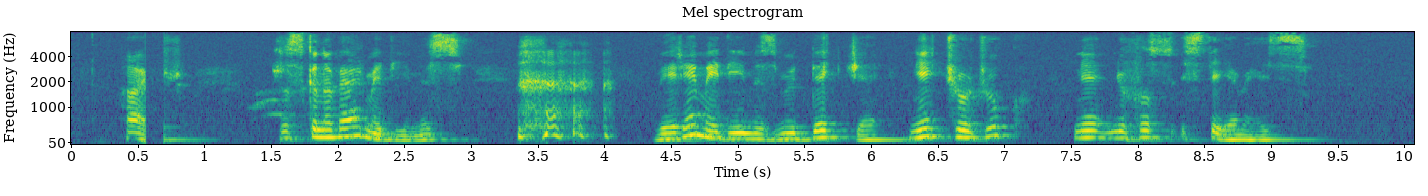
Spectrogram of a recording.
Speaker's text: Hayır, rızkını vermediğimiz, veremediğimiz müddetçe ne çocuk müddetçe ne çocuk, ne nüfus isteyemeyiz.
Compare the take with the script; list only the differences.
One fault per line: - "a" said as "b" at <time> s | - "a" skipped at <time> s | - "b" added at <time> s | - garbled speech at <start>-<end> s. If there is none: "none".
- "müddetçe ne çocuk" skipped at 7.2 s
